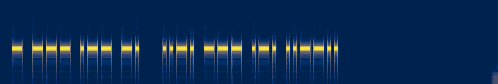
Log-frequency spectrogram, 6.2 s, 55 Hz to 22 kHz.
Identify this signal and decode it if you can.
Morse code, heard as a keyed tone, about 28 wpm, 700 Hz. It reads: TOWN FOR?
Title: Sentences from Top 1000 Words - Review Part 2 - 28wpm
